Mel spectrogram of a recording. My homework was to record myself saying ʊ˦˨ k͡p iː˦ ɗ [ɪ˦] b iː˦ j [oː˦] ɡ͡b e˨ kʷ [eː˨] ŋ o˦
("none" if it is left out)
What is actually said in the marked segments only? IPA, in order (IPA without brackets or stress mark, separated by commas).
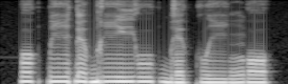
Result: ɪ˦, uː˦, iː˨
